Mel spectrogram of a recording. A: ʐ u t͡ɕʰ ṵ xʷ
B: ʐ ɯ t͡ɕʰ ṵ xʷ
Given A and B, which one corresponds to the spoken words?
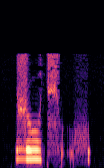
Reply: A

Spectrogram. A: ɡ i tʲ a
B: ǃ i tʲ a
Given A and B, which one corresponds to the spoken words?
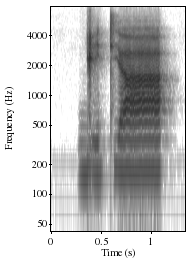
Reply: A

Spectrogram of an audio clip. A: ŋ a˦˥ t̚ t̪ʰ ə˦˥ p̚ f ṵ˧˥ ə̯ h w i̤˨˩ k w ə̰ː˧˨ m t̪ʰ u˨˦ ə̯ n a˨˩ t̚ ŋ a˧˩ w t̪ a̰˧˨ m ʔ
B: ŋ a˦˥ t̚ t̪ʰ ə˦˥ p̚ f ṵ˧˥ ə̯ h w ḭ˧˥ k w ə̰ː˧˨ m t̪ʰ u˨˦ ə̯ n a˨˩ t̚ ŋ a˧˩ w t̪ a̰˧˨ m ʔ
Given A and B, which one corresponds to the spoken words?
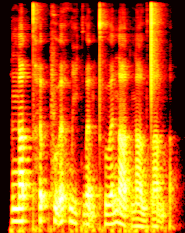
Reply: A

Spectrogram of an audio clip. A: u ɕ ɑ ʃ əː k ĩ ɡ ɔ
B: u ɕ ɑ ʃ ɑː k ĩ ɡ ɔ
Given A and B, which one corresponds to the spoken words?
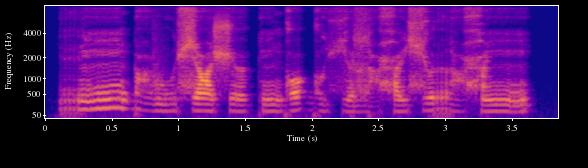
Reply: A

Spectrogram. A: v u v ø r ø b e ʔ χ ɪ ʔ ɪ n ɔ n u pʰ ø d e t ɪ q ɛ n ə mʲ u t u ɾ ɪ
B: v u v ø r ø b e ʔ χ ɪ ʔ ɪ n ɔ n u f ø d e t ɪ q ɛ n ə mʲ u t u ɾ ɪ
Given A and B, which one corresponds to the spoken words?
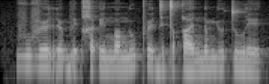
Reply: A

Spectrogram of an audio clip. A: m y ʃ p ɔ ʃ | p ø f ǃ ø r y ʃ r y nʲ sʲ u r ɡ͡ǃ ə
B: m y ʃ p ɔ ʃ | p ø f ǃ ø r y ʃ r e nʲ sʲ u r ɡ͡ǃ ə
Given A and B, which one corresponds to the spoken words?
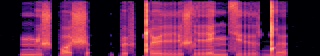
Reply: B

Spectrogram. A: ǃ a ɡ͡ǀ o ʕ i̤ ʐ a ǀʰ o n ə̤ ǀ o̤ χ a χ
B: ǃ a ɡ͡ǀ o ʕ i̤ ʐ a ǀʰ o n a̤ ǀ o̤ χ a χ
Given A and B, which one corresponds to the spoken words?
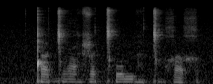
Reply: B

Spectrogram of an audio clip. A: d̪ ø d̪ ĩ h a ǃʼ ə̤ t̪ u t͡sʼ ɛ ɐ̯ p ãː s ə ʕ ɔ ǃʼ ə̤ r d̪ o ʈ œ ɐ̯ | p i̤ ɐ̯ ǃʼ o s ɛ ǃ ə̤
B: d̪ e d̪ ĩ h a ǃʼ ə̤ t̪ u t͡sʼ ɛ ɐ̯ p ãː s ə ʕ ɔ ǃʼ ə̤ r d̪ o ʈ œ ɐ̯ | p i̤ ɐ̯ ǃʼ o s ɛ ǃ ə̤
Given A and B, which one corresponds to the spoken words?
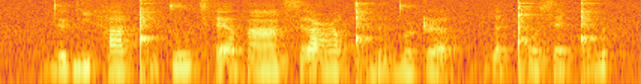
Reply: A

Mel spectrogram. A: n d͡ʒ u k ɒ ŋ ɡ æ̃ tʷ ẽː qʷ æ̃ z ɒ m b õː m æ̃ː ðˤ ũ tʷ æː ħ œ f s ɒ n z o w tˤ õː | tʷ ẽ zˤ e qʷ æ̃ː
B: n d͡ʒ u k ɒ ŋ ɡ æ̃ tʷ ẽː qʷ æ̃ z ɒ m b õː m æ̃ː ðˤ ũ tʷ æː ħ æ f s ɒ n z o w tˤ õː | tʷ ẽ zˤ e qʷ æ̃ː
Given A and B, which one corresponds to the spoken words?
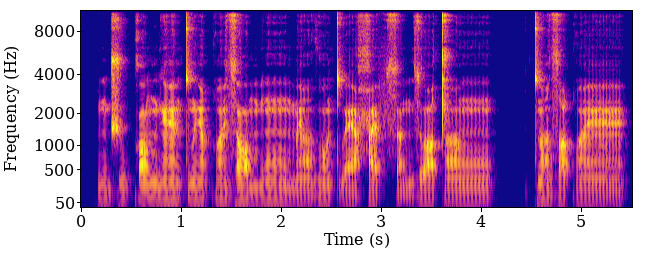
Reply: B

